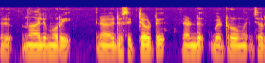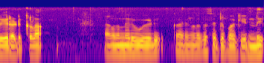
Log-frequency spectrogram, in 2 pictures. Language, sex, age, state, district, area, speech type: Malayalam, male, 45-60, Kerala, Palakkad, rural, spontaneous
